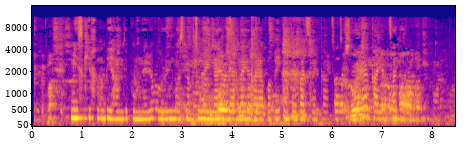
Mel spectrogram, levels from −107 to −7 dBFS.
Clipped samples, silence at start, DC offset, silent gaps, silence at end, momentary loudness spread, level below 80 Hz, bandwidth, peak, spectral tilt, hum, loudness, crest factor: under 0.1%; 0.05 s; under 0.1%; none; 0 s; 16 LU; -52 dBFS; 11.5 kHz; -2 dBFS; -6 dB/octave; none; -19 LUFS; 18 dB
